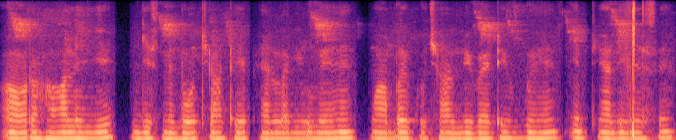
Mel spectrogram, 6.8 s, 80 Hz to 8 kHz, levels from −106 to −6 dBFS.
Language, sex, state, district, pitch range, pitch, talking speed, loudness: Hindi, male, Uttar Pradesh, Hamirpur, 120-125 Hz, 125 Hz, 170 wpm, -23 LUFS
